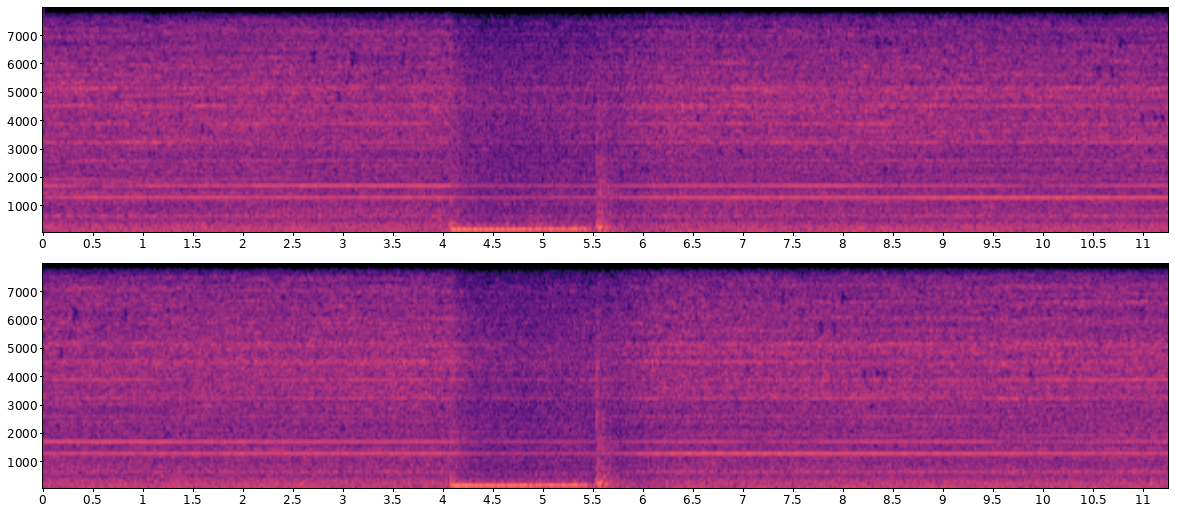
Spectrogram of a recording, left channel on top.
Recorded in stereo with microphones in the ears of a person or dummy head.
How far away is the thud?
About 7 m.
